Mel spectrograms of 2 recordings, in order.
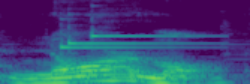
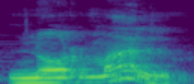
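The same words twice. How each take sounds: First: The word is pronounced as in English. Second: The word is pronounced as in Spanish. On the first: The speaker calls it right. "en inglés esta palabra se pronuncia normal" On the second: The speaker calls it wrong. "porque se escribe igual en español"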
